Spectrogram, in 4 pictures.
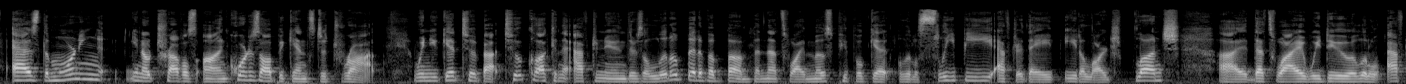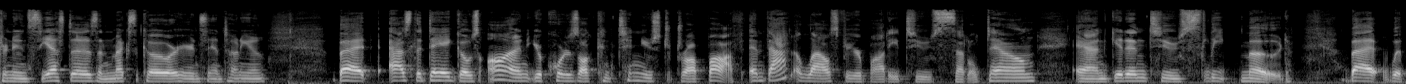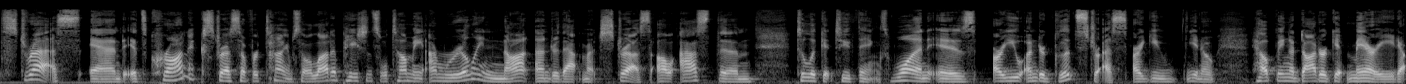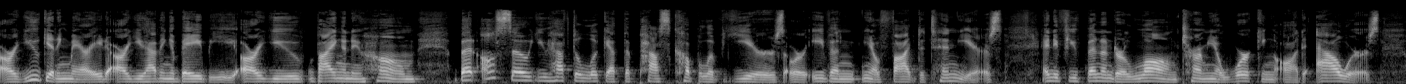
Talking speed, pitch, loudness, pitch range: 190 wpm, 140 Hz, -22 LUFS, 130-160 Hz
